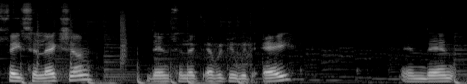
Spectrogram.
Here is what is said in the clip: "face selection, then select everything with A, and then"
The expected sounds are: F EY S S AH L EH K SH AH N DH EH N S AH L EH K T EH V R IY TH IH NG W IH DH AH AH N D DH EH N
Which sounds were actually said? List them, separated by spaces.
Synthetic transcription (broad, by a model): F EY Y S AH L EH K SH AH N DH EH N S AH L EH K T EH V R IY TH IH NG W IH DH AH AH N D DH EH N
